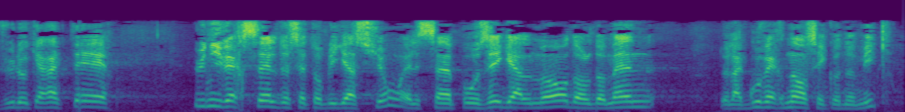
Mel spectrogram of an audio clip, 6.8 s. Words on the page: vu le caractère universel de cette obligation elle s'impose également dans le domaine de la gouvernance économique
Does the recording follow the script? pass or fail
pass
